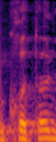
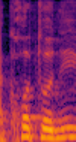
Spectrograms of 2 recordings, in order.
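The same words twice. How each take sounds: First: "Crotone" with a silent final e, kro-tonn; prononciation française. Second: "Crotone" with the final e sounded, kro-to-né; prononciation à l'italienne. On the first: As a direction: say "Crotone" in two syllables, ending on the n. (« Crotone » prononcé avec le e muet) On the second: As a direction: say "Crotone" in three syllables, ending in -né. (« Crotone » prononcé avec le é final) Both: Shown as a demonstration. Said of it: "je sais pas comment on dit en italien".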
